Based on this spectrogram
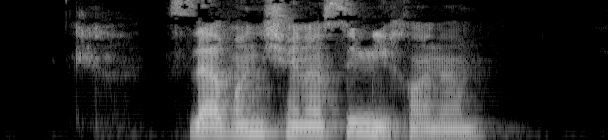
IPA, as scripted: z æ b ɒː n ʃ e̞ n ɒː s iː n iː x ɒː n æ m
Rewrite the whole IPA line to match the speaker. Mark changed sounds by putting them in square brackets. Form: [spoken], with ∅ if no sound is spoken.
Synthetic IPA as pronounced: z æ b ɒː n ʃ e̞ n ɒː s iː [m] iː x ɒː n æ m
